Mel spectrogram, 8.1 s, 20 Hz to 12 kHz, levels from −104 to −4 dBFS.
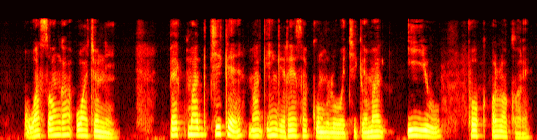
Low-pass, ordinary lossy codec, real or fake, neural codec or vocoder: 7.2 kHz; AAC, 64 kbps; fake; codec, 16 kHz, 16 kbps, FreqCodec, smaller model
